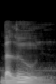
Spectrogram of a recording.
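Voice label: "balloon", spoken word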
